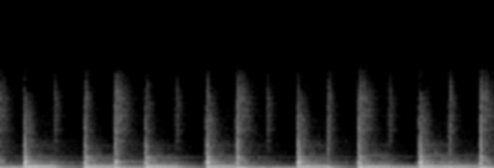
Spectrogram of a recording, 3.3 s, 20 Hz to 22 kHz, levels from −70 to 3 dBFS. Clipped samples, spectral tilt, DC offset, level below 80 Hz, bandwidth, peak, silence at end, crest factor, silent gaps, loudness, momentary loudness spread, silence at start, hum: under 0.1%; -6 dB/octave; under 0.1%; -24 dBFS; 12.5 kHz; -2 dBFS; 0 s; 16 dB; none; -21 LUFS; 2 LU; 0 s; none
